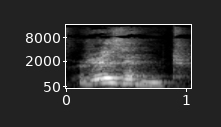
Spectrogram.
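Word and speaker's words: resent: রিসেন্ড মানে আবার পাঠানো, কিন্তু এটা আমি বলতে চাই না, এটা বলতে চাই রেজেন্ট। উচ্চারণটা হয় রেজেন্ট, জয় শূন্য উচ্চারণ হয়।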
